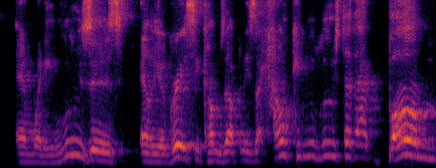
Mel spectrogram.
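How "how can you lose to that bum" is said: high-pitched, scolding, berating yell. Retelling how someone yelled at a fighter after a lost final: imitating someone yelling. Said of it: "yelling at Pedro".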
